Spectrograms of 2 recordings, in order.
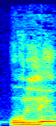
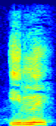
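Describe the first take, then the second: First: The word begins with an 'oo' vowel. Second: The word begins with an 'ee' vowel. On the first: This is the central and eastern Yoruba form. "The ones in the central and eastern Yoruba use U" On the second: This is the northern Yoruba form. "they will call it I"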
